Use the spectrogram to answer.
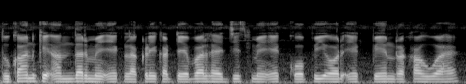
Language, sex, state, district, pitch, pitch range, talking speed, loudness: Hindi, male, Jharkhand, Garhwa, 130 Hz, 125-130 Hz, 230 wpm, -17 LUFS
